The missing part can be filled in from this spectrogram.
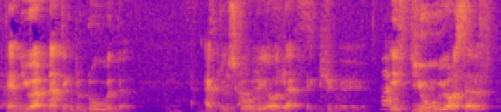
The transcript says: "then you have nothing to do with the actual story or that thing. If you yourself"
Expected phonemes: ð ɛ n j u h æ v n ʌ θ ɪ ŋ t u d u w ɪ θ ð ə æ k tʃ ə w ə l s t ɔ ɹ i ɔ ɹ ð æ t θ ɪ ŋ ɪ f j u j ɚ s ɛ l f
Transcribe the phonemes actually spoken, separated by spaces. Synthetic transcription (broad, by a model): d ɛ n j u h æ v n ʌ t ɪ ŋ t u d u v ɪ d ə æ k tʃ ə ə l s t ɔ ɹ i ɔ ɹ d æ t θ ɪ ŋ ɪ f j u j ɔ s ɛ l f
